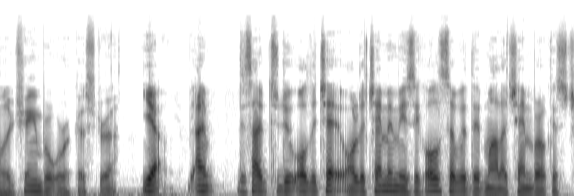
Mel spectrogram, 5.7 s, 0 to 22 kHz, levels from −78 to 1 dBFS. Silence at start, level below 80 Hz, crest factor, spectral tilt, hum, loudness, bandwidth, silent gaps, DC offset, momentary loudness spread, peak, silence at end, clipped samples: 0 s; -42 dBFS; 18 dB; -5.5 dB/octave; none; -21 LUFS; 14.5 kHz; none; under 0.1%; 9 LU; -2 dBFS; 0 s; under 0.1%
